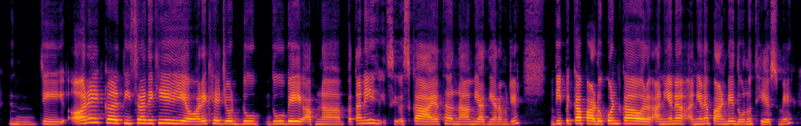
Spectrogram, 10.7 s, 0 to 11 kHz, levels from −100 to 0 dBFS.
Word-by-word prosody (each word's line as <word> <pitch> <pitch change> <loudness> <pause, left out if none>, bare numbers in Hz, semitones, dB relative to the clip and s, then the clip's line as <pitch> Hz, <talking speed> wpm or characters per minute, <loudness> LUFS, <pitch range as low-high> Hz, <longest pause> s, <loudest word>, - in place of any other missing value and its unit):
जी, 200 0 -8
और 335 -7 +5
एक 345 -1 -1 0.2
तीसरा 285 +1 +1
देखिए 285 +1 0
ये 245 -3 +3
और 220 0 +1
एक 245 0 0
है 260 - +3
जो 235 -1 +1
डूब 230 -1 -5 0.2
डूबे 230 0 +3
अपना 205 0 -5 0.3
पता 220 +4 -2
नहीं 275 +1 -2
इस - - -15
उसका 225 +1 -1
आया 205 +1 +2
था 235 - +1
नाम 205 0 -4
याद 200 -1 -2
नहीं 200 0 -6
आ - - -3
रहा 195 - -7
मुझे 215 +7 -7 0.4
दीपिका 250 +3 +3
पादुकोण 235 +1 +3
का 240 -1 +6
और 220 -1 +5
अनियना 220 +3 0
अनन्या 220 +2 -3
पाण्डे 225 0 0
दोनों 210 +2 -6
थे 205 -3 -2
उसमें। 195 +7 -8
225 Hz, 195 wpm, -24 LUFS, 210-245 Hz, 0.4 s, का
